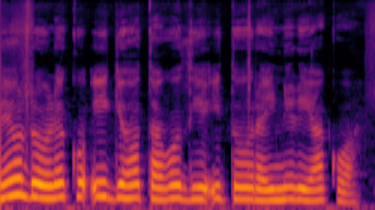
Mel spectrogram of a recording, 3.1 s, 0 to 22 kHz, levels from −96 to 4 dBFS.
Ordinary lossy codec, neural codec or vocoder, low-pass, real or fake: none; none; none; real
